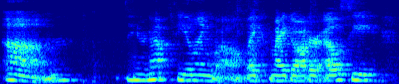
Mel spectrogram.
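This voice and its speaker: A woman's voice: on the low side, fairly even intonation, unhurried, gravelly, a little hiss or hum. Casual woman teacher, echoey distant sound. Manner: casual, chatty, thinks aloud with fillers. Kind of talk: remote class lesson. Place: home. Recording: echoey room, voice away from mic.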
